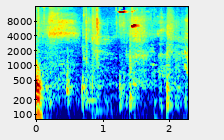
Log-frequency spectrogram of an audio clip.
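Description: Faint footsteps and small knocks as a tall cupboard door is pulled open, with two very brief high squeaks about halfway through.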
